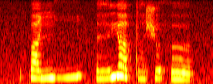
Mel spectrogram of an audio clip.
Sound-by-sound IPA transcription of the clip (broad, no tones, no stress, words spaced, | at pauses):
paɲi̤ | ɛ̤j ata̤ʃɵhɵ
